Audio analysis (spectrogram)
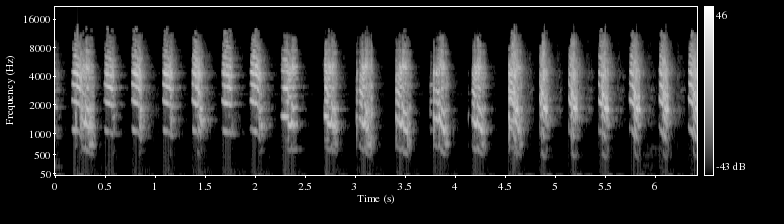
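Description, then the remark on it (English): A box call works out a fast, aggressive run of raspy turkey yelps, about twenty sharp, bright strokes in steady rhythm, loud and uninterrupted with no talking. “shows us on his box calls the call, he's very aggressive.”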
